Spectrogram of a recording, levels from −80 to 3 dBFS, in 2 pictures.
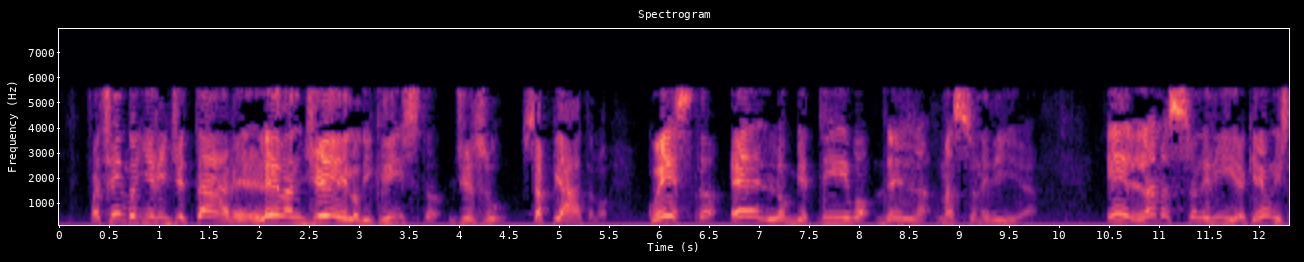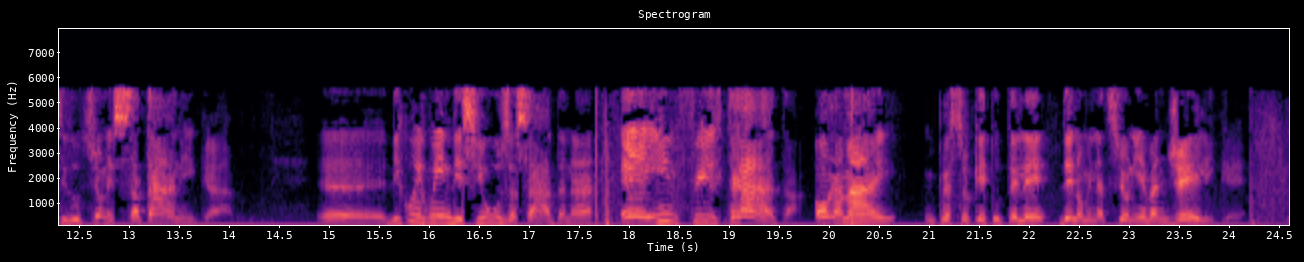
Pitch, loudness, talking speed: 190 Hz, -24 LUFS, 85 wpm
